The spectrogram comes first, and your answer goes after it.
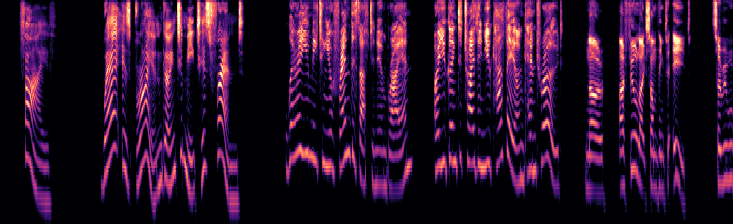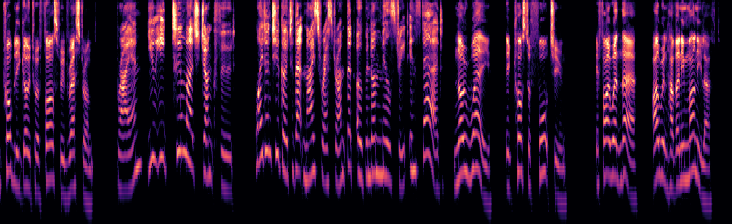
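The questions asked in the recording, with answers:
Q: Where is Brian going to meet his friend?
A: At a fast food restaurant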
